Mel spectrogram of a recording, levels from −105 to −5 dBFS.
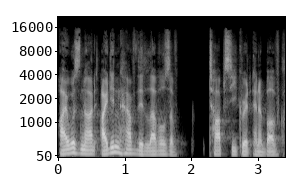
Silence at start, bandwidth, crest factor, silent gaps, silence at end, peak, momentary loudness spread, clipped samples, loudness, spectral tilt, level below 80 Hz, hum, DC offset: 0 s; 16 kHz; 22 dB; 2.04-2.26 s; 0 s; -8 dBFS; 9 LU; under 0.1%; -30 LUFS; -5 dB/octave; -58 dBFS; none; under 0.1%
